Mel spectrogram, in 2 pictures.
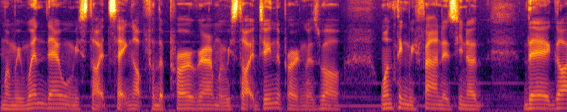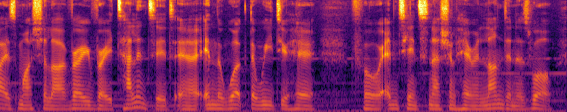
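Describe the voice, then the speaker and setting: With audible room echo, a man with a British accent speaks at a very fast pace with very even loudness, fairly low pitch and ordinary pitch variation. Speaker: TV producer and presenter. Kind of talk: interview reflection. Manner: casual.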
